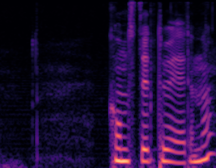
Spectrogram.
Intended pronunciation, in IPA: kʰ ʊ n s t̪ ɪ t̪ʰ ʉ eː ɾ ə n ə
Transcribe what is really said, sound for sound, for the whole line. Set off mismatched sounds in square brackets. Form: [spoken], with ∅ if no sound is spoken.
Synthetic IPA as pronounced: kʰ ʊ n s t̪ ɪ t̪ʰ ʉ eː ɾ ə n ə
